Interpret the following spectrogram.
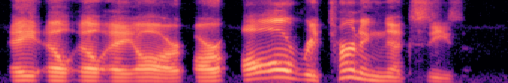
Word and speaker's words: Allar: Penn State running backs Katron Allen, and Nick Singleton, plus quarterback Drew Allar, I believe Allar is how you pronounce it, Allar, are all returning next season.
